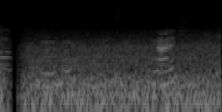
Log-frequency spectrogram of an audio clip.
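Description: Steady low rumbling background noise, with a brief snatch of a voice near the end. The sound drops out completely for a split second just after the start.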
